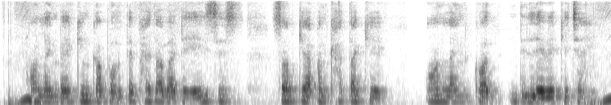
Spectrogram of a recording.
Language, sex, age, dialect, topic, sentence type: Bhojpuri, male, <18, Northern, banking, statement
